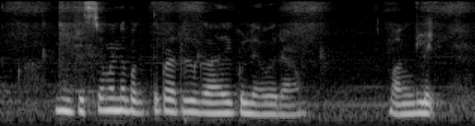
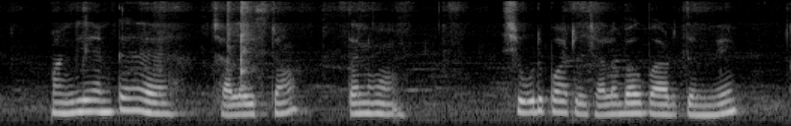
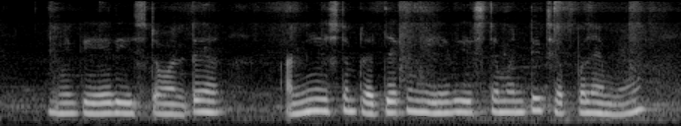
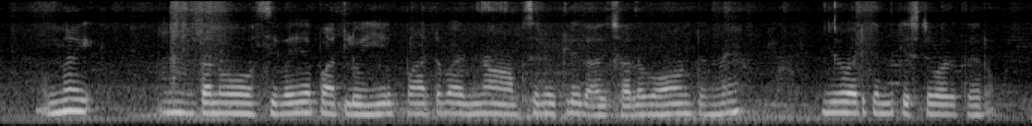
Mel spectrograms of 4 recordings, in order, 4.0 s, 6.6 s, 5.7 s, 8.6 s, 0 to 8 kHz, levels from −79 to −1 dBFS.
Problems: none marked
